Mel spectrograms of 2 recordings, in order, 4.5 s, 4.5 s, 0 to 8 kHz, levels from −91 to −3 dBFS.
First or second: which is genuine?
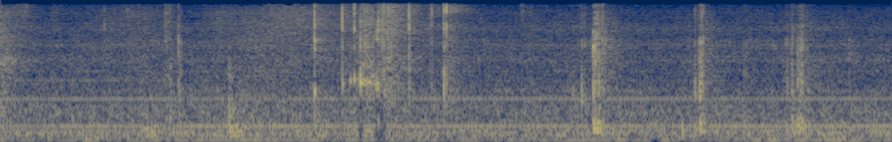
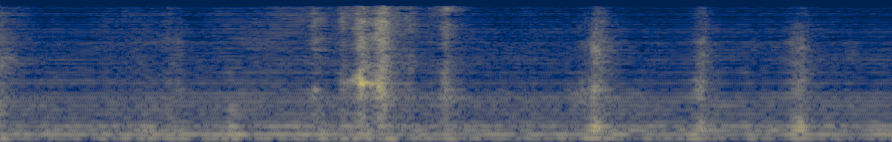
first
